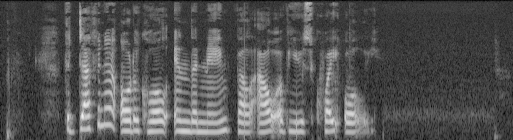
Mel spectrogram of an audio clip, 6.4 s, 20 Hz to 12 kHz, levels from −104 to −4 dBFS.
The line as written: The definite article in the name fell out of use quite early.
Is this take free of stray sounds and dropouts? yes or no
yes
